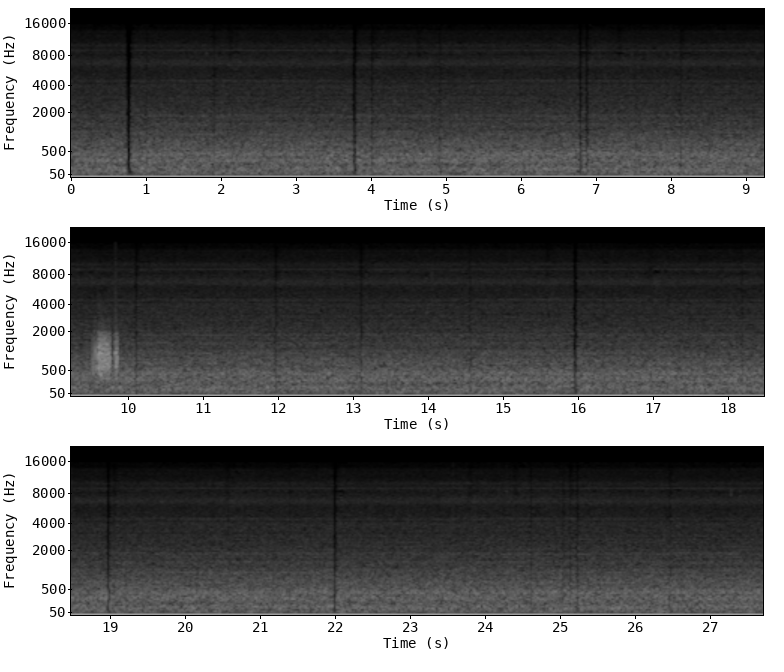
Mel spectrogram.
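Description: A steady aircraft engine drone hums throughout.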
